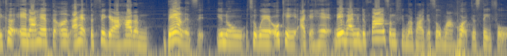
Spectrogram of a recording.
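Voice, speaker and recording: Her bright, sharp voice is high in pitch with ordinary pitch variation. The woman talks at a very fast pace with hardly any pauses. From Louisiana. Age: 30s. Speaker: podcast co-host, DJ. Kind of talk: casual chat.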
